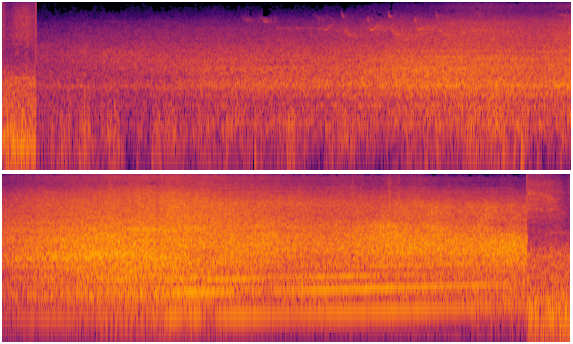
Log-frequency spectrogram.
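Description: A Porsche Cayenne, a heavy SUV of over two metric tons, accelerates hard along a bumpy back road, its engine note climbing steadily and swelling louder before an upshift, with a droning road and wind roar underneath.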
